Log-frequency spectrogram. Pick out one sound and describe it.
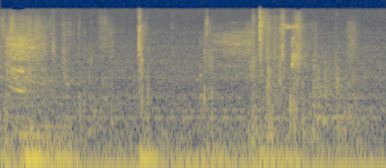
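A swinging metal door bumps open.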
